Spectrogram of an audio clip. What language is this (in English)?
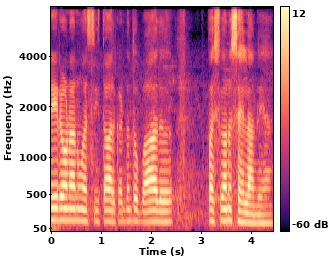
Punjabi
